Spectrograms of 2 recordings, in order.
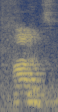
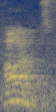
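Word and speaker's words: hertz: Cycle per সেকেন্ডকে বলা হয় হারজ। হ্যাঁ। এইচ ই আর টি জি। হারজ। বল দেখি কি উচ্চারণ আর হ্যা আরেকটা শটে লেখা হয় চিহ্ন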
